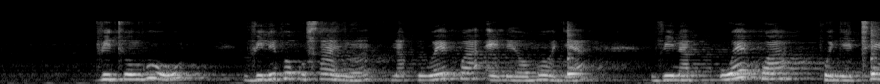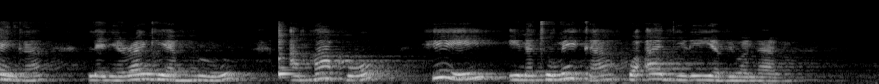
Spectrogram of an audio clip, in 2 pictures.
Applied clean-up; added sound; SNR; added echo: none; Cowbell; 4 dB; reverberation time 1.1 s.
